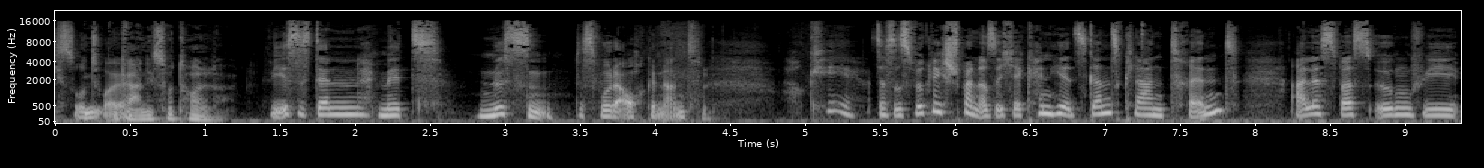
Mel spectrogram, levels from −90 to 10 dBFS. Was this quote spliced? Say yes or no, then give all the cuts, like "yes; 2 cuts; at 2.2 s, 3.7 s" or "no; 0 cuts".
yes; 1 cut; at 4.3 s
